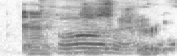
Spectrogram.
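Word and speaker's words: Tauna: Tana. T-A-U-N-A. Tana. Yeah, Tana is how, because of how it's spelled, but you know, some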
